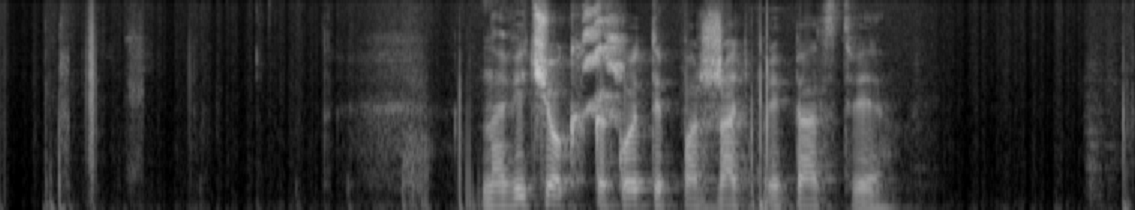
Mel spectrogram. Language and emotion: Russian, neutral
